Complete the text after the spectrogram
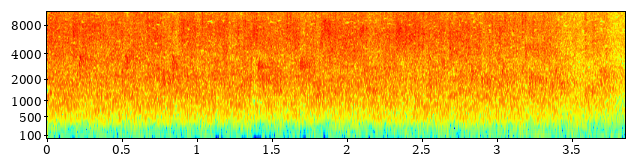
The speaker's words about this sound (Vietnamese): Chúng ta xin một tràng pháo tay để tán thán.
